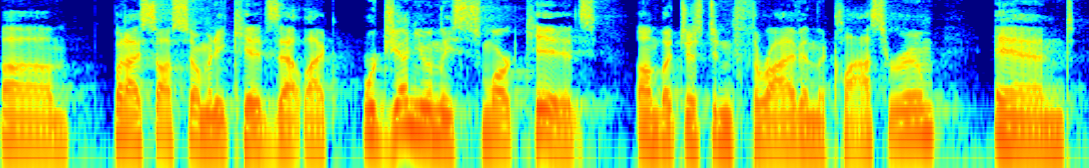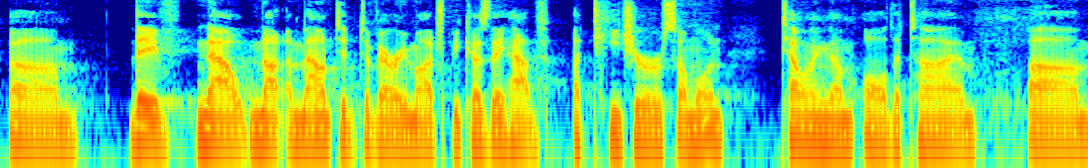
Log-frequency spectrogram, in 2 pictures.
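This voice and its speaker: A man with an American accent speaks in a plain, everyday voice at a fairly high pitch and with fairly even intonation. The recording is very clean, with a silent background and a dry, close sound with no echo. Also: moderate pace. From rural upstate New York. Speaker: entrepreneur. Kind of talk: casual chat. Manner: many fillers, um and like.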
